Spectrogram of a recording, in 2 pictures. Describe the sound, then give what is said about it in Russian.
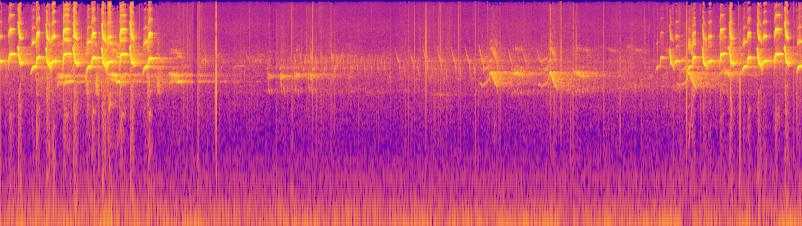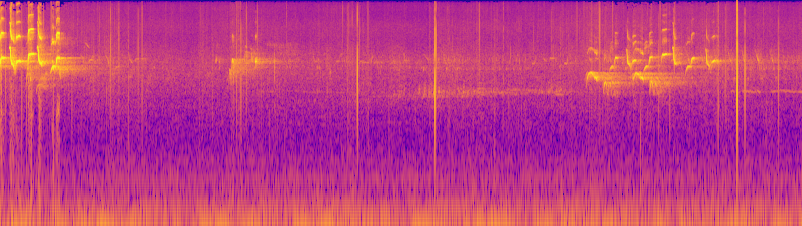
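A Siberian chiffchaff, also called the sad warbler, sings three bright, high, twittering phrases spaced several seconds apart. Fainter chirps fall between them over a steady soft hiss. “грустно поет печальная пеночка, близкая родственница европейской пеночки теньковки. Пение не мешает ей усердно отыскивать насекомых.”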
